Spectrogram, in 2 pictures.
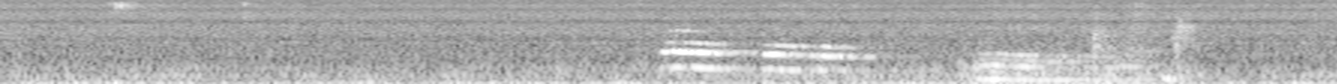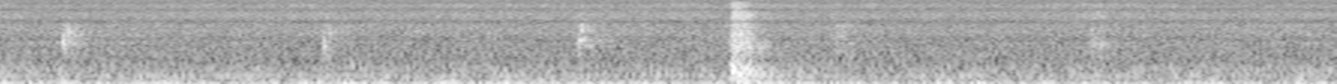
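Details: House cat waiting for its breakfast in the morning; two drawn-out meows, the first level and falling slightly, the second lower and wavering, followed by faint clicks over a low background rumble.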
